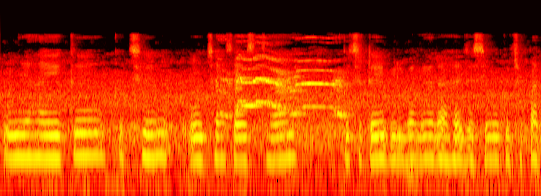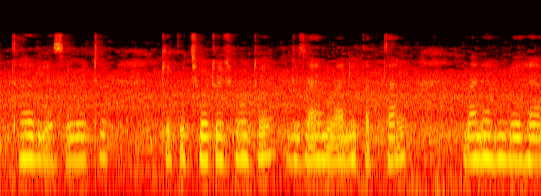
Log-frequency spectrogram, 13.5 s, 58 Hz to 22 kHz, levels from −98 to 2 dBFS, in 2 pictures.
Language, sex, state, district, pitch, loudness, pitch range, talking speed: Hindi, female, Uttar Pradesh, Budaun, 180 Hz, -29 LUFS, 175-185 Hz, 95 wpm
